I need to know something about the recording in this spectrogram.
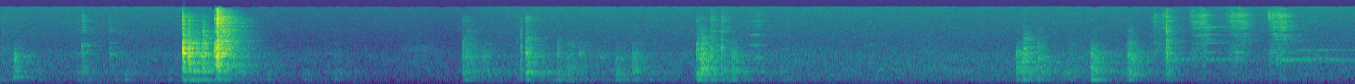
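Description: Metal clanks and scrapes of a bandsaw's top wheel being worked loose and lifted off its shaft, the loudest clank about a second and a half in and several more later, some with a short ring.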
